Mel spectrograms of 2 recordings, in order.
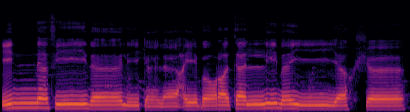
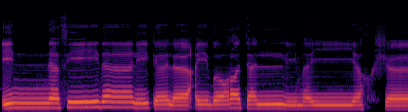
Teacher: Kemudian liman yakhsha, nun mati bertemu ya, idgham bi gunnah. Tanwin ataupun nun mati bertemu dengan ya, nun mim waw, hukumnya idgham bi gunnah, memasukkan masa terdengung.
